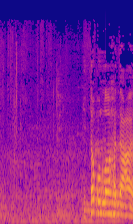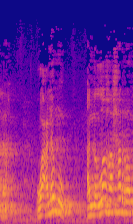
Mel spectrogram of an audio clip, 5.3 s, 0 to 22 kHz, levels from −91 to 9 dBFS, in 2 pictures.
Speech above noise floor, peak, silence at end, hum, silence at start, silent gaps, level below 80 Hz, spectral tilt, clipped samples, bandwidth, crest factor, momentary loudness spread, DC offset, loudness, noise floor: 22 dB; 0 dBFS; 0 s; none; 0 s; none; -40 dBFS; -6.5 dB/octave; under 0.1%; 15 kHz; 14 dB; 23 LU; under 0.1%; -13 LUFS; -34 dBFS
